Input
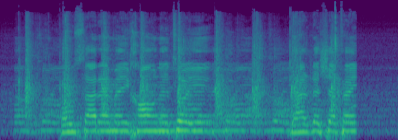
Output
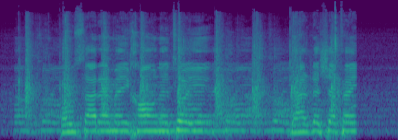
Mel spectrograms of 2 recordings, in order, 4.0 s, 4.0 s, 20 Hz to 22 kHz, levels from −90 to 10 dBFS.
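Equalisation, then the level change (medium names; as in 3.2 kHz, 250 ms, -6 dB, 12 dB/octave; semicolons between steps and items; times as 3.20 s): high-pass 88 Hz; -3.0 dB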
